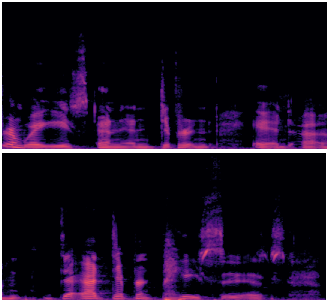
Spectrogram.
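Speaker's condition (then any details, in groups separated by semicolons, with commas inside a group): Essential tremor; essential tremor affecting voice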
